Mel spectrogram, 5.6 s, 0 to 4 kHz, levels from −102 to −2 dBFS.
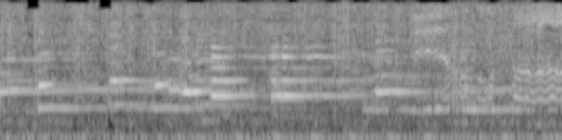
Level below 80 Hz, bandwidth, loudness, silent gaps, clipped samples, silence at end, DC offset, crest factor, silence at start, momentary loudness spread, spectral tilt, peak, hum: -50 dBFS; 4 kHz; -27 LUFS; none; under 0.1%; 0 s; under 0.1%; 18 dB; 0 s; 4 LU; 1.5 dB/octave; -10 dBFS; none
